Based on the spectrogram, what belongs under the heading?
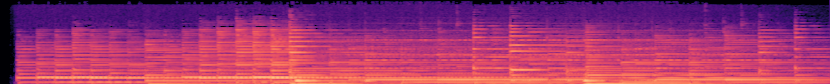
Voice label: yingyu nv; foreign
